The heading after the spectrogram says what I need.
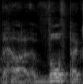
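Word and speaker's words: Vulfpeck: Wolfpack, spelled with a V, like Wolfpack, but it's German, Wolfpack. They're fucking great.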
